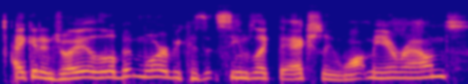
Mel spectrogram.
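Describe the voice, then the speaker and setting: This podcast co-host reviewing audio series talks fast in a high-pitched, fairly bright voice, rambling casually and stumbling as he searches for what to say. The sound is dry and lo-fi.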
